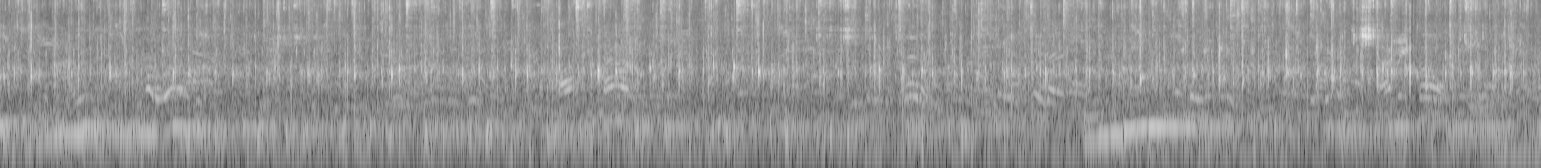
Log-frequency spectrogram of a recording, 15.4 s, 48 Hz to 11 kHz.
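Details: Parade of Criollo horses through Pampayasta's Av. San Martin as the sun sets, 03/12/2016; continuous scattered hoof clops mixed with people talking nearby and a low steady hum.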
